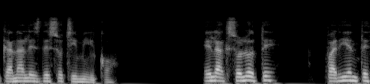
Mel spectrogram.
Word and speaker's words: Xochimilco: el complejo lacustre de xochimilco pronunciado xochimilco cercano a la ciudad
